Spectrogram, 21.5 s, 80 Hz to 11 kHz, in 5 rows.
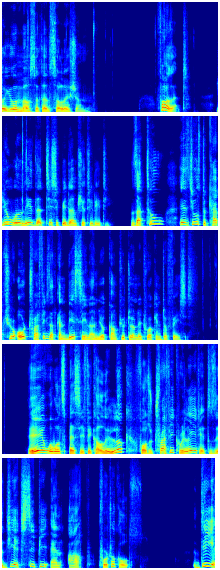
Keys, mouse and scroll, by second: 0.5-5.3 typing, 12.2-15.1 typing.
